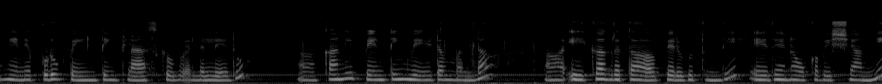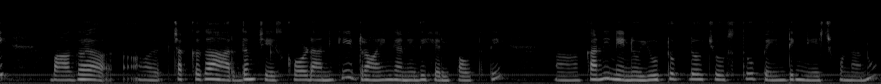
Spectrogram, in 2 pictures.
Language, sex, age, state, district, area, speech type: Telugu, female, 18-30, Telangana, Karimnagar, rural, spontaneous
